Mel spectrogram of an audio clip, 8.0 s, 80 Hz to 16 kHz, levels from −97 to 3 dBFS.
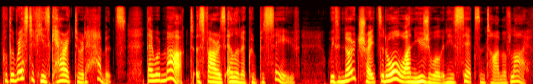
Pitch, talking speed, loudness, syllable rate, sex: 205 Hz, 225 wpm, -19 LUFS, 5.8 syllables/s, female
